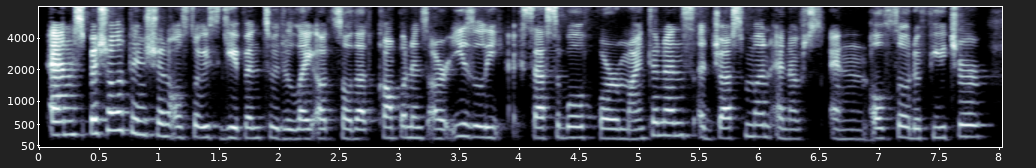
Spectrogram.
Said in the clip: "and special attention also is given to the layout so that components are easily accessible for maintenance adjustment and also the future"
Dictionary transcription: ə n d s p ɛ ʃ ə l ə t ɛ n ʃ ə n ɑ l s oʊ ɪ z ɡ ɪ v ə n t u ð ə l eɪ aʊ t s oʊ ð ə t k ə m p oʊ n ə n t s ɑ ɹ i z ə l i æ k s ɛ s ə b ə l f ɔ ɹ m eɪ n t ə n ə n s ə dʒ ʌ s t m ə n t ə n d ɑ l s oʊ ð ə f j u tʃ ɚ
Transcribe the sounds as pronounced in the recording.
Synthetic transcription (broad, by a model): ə n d s p ɛ ʃ ə l ə t ɛ n ʃ ə n ɑ l s oʊ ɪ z ɡ ɪ v ə n t u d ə l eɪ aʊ t s oʊ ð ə t k ə m p oʊ n ə n t s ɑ ɹ i z ə l i æ k s ɛ s ə b ə l f ɔ ɹ m eɪ n t ə n ə n s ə dʒ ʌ s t m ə n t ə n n ɑ l s oʊ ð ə f j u tʃ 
